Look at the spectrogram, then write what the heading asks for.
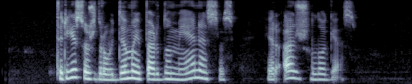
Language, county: Lithuanian, Šiauliai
